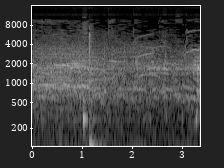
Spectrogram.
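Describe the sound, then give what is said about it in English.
A man in a live concert crowd shouts and whoops over a murmuring audience while a singer performs, with a brief loud bump partway through and the chatter continuing throughout. “Primarily, this song, and this guy keeps screaming down here, I'm gonna come up with side to head.”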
